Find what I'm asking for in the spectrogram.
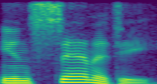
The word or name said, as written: insanity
